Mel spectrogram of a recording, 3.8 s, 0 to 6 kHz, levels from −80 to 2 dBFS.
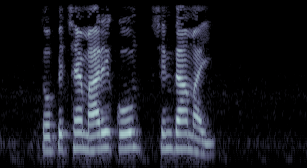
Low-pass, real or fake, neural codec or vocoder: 5.4 kHz; real; none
